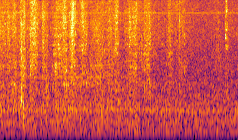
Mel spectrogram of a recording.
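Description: Faint rubbing and rustling of a cloth wiping a fountain pen nib, a little louder in the first second and a half and then fading.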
